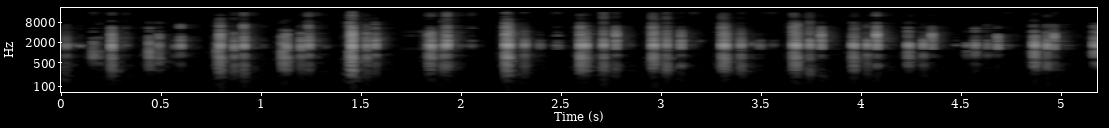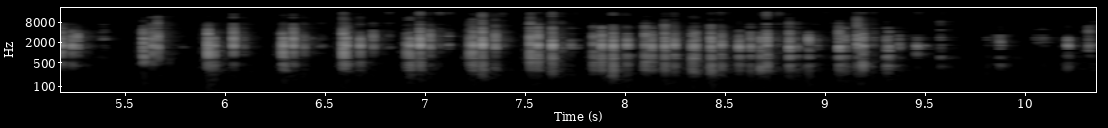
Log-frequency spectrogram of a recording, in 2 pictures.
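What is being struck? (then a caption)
Painted cardboard dinosaur figure. Long red-painted nails tap a hand-sized, hollow cardboard dinosaur painted in pastel swirls, held in one hand. A quick, steady run of dozens of dry, papery clicks with a bright midrange and no low end, each one stopping instantly with no ring.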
